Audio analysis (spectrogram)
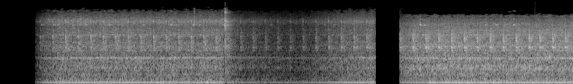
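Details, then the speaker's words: Car engine after an oil change and a replacement mass air flow sensor: steady, fast bright metallic ticking, about four per second, over a smooth idle; top-end tick, cause unknown. "I don't know what that noise is it just started right after I did a water change I you know oil change I'm sorry but my mass air flow sensor had been messing up so I just put another one on there and I'm still getting the noise"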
